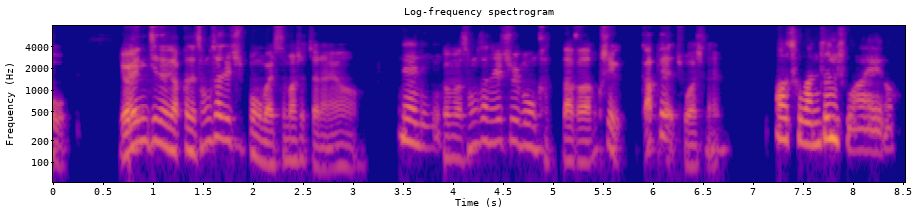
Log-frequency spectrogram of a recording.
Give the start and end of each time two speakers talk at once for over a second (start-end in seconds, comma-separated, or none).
none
